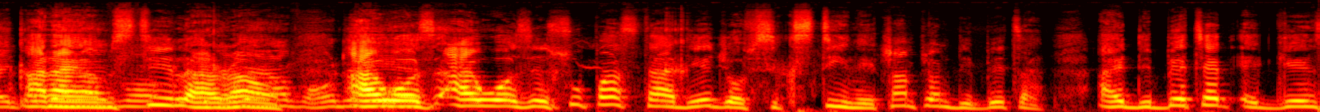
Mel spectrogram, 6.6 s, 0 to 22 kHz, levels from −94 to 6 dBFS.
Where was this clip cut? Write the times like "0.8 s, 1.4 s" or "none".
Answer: none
